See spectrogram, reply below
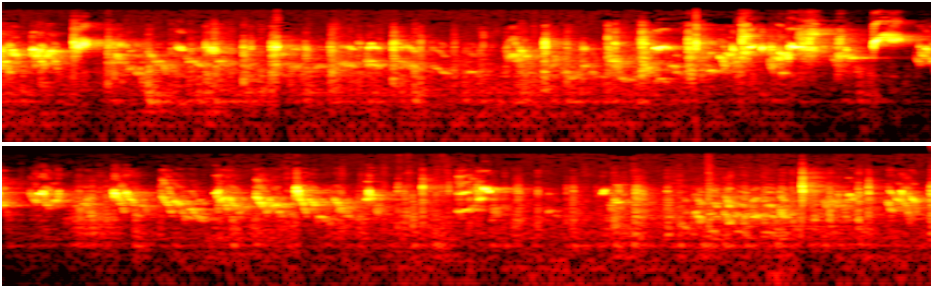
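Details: Pet budgerigars chirping together indoors, a dense chatter of warbling, squawky notes and short chirps layered continuously with brief pauses.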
